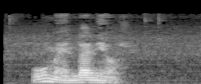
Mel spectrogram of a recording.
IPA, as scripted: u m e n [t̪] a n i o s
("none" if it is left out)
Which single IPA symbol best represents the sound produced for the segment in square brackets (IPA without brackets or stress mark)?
d̪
